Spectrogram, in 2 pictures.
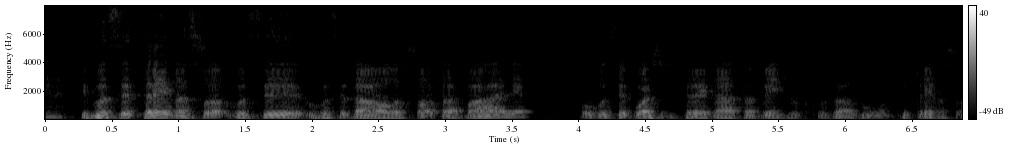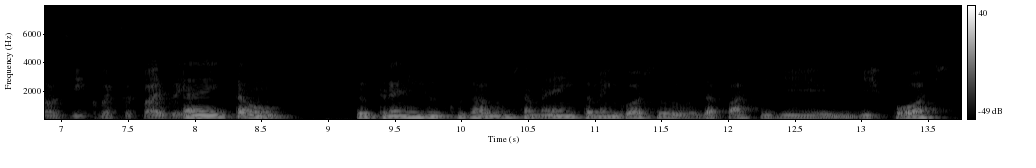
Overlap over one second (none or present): none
